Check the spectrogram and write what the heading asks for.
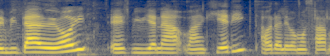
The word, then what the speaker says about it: Vangieri: Estamos con Viviana Banchieri, así se pronuncia, ¿verdad?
